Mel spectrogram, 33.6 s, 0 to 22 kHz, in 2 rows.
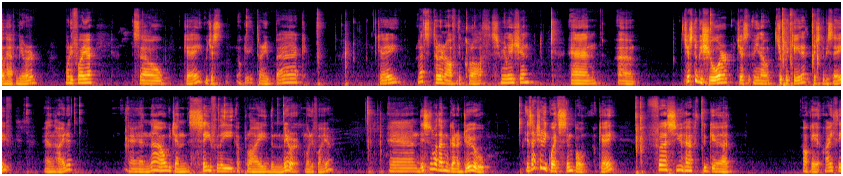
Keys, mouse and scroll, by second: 4.2-5.7 drag, 5.7-8.7 middle drag, 8.9 click, 15.5 shift+d, 17.2 drag, 18.2 click, 21.0-22.9 drag, 22.9-24.4 middle drag, 24.4-24.7 scroll up 4, 25.2 scroll down 2, 27.4-29.4 middle drag, 29.4 Tab, 30.0-33.5 middle drag.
